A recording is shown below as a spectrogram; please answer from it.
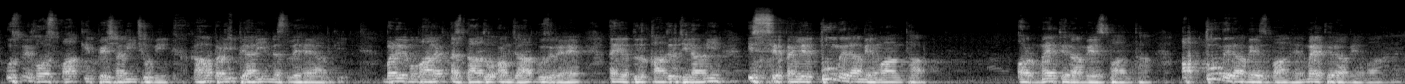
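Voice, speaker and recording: A man's voice: on the low side, darkish tone, dull audio. A man preaching a sermon in style, telling a story dramatically and acting out its characters with rising, impassioned delivery. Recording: echoey hall, speaker far from mic.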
